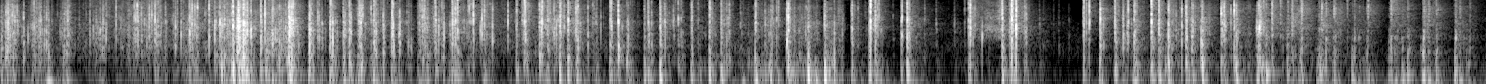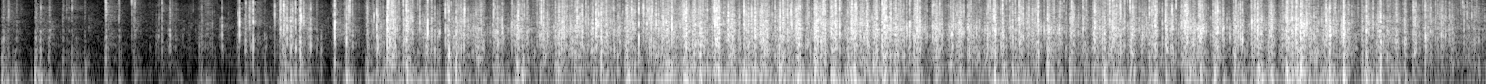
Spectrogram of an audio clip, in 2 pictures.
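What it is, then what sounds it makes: Plastic snack bag. An orange plastic or foil snack bag holding nuts is crinkled with the fingertips, giving dense, bright, crackling crinkles with short sharp snaps. The sound thins out with brief gaps around the five-second mark, then grows louder and more continuous from about nine and a half seconds to the end.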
